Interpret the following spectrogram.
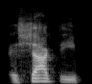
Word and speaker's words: Shakti: she she you say her name shaki it's pronounced shaki Shakti perhaps grew out of the conflict and eventually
